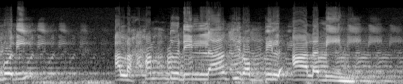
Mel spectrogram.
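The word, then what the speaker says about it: الحمد لله: আলহামদুলিল্লাহি রাব্বিল আলামিন। আলহামদুলিল্লাহি রাব্বিল আলামিন। এ গলার ভেতর থেকে উচ্চারণ করবেন।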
